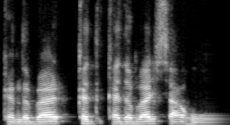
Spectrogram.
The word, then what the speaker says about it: Kadambari Sahu: Now we have Kadambar Sahu. I'm pronouncing your name correctly, right?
